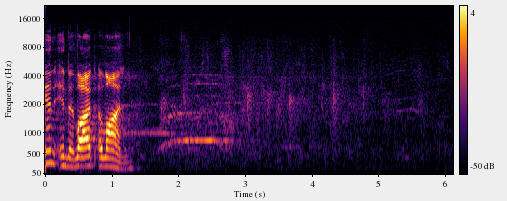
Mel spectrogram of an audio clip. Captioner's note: students cheer and applaud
